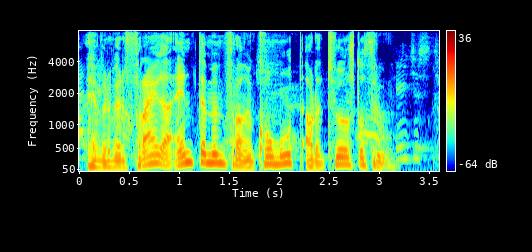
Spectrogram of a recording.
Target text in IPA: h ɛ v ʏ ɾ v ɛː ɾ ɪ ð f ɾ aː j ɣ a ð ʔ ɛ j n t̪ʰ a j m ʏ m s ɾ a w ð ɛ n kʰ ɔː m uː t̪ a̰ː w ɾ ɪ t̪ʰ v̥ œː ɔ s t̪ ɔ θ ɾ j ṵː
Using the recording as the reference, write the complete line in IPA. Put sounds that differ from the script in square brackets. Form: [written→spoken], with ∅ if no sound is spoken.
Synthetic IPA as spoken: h ɛ v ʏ ɾ v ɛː ɾ ɪ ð f ɾ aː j ɣ a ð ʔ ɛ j n [t̪ʰ→t̪] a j m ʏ m [s→f] ɾ a w ð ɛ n kʰ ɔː m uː t̪ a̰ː w ɾ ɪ t̪ʰ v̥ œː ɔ s t̪ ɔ θ ɾ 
